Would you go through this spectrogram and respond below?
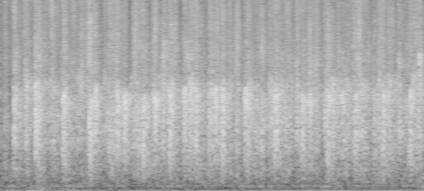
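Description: An audience at an antitrust discussion applauds to welcome Senator Amy Klobuchar, with dense, sustained clapping from a full crowd that stays steady and loud throughout.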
